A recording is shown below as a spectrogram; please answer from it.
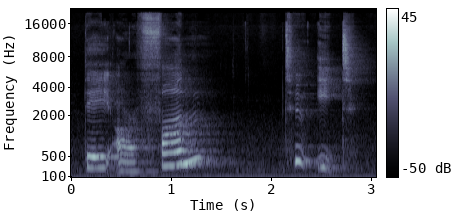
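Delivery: very slow, word-by-word reading aloud.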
